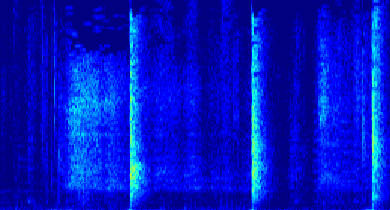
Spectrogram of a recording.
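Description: Three sharp, loud claps land at a slow, steady beat about a second apart, separated by stretches of soft hissy noise, with no voices.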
